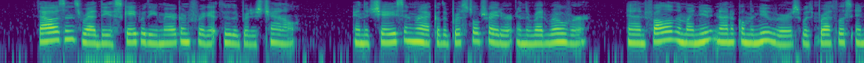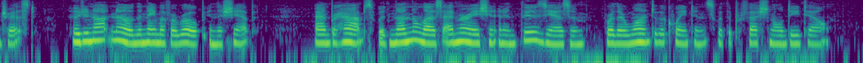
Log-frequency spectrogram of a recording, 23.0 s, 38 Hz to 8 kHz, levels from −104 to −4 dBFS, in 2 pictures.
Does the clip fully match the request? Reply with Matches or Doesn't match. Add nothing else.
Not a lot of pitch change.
Matches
